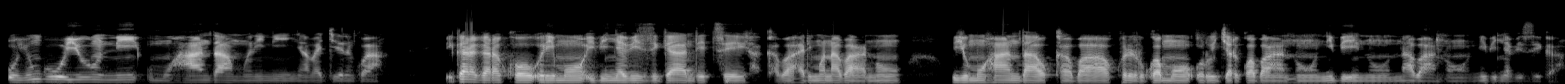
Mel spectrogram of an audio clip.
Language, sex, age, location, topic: Kinyarwanda, male, 18-24, Kigali, government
